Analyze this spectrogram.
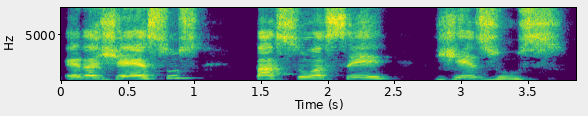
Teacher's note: Foi no caso da diástole, que é a deslocamento de um acento tônico de uma sílaba para a posterior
